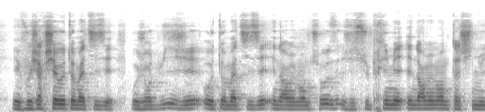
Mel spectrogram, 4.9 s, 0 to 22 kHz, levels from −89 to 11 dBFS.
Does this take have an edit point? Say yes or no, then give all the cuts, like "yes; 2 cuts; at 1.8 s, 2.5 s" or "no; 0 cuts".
yes; 1 cut; at 1.2 s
